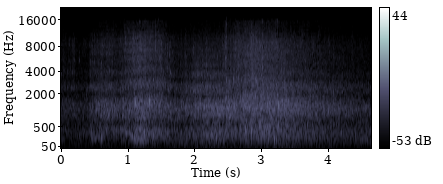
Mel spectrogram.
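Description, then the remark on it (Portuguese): Sea waves lap and wash steadily, the broad hiss swelling and easing in slow surges at a moderate level, with no voices; the sea as seen from a small rented house. “Vejo o mar de casa.”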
